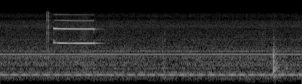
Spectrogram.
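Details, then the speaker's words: Liebert GXT3 UPS during startup test with mains input removed: one short high-pitched beep over steady electronic hum, amber battery light on, inverter still outputting; on-battery warning beep. "on battery you hear it beeping we have a battery indication with the amber light and the green light tells us our inverter is still"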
